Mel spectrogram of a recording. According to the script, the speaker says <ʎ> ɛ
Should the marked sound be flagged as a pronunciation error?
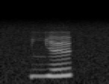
no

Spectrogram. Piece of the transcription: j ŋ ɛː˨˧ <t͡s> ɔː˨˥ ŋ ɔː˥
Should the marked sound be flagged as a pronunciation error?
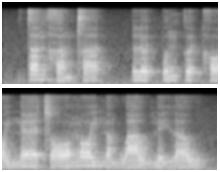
no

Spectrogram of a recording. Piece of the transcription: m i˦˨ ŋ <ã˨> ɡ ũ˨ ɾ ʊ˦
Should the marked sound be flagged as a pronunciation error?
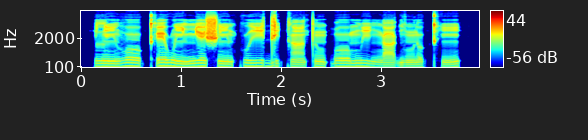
yes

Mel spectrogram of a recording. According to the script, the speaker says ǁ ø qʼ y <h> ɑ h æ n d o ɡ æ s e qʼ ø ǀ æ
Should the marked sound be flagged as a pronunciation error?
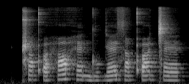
no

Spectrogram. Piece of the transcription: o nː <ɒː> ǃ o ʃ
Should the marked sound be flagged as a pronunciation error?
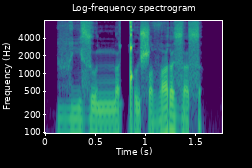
yes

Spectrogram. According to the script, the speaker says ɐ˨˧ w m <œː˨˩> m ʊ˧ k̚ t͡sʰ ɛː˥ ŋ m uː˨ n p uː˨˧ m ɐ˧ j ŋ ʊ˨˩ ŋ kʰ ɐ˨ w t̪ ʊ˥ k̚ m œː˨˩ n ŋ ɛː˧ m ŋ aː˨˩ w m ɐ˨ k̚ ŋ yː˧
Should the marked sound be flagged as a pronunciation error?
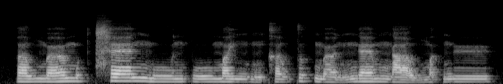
yes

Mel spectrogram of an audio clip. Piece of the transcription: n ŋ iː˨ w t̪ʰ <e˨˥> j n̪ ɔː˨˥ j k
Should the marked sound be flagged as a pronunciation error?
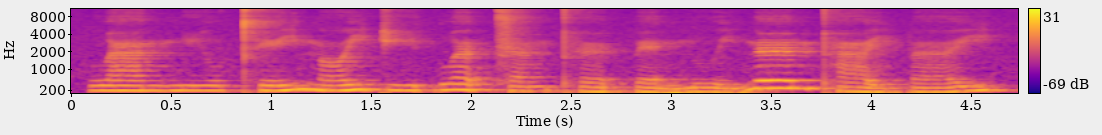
no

